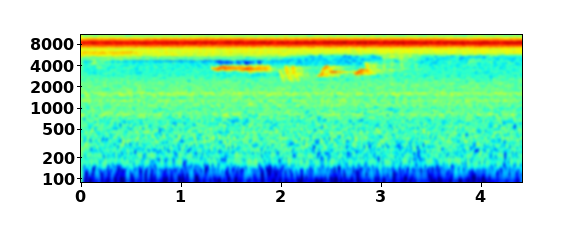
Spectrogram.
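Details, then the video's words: Constant high shrill trilling of crickets and insects in a forest at night, overlaid by one short whistled bird-like phrase of several quick slurred notes. "Crickets & Insects Chirping Sounds"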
